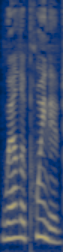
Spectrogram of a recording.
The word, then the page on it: well-appointed: American English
